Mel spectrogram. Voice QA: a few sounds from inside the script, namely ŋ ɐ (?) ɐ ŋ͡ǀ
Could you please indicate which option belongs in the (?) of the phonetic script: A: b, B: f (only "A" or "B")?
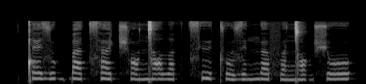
B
